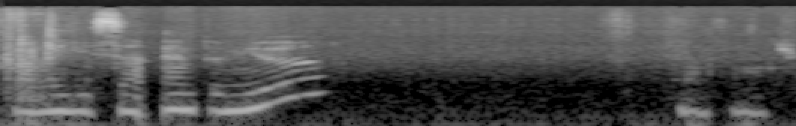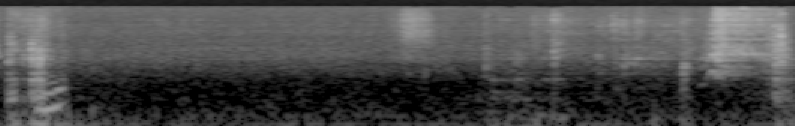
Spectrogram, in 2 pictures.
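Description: A pen scratches lightly on card.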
